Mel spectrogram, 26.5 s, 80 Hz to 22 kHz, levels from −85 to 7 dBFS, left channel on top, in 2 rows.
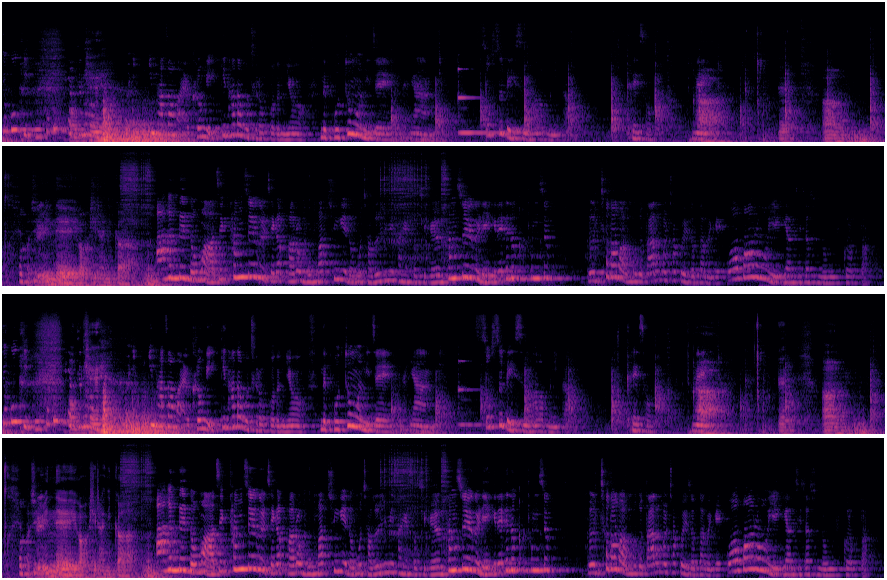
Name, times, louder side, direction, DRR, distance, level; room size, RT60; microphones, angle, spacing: voice 1, 0.0-1.5 1.8-6.5 7.2-8.6 9.4-9.8 10.4-10.6 13.5-14.3 15.6-21.5 22.0-26.2, right 3 dB, 25° right, 0.5 m, -36 dB
voice 2, 0.6-2.4 5.9-6.4 10.3-10.9 11.3-13.0 13.3-15.6, right 1 dB, 60° right, 1.1 m, -35 dB
Walk footsteps, 5.8-13.4, left 2 dB, 40° left, 1.8 m, -52 dB
Marimba xylophone, 6.8-8.6, left 10 dB, 65° left, 1.4 m, -47 dB
Motor vehicle (road), 9.3-10.9 11.2-12.3 13.3-13.5 13.9-14.4 14.8-15.9 17.1-18.1 18.6-18.7 18.9-20.4 21.3-22.9, equal, 5° left, 2.3 m, -58 dB
14.5 x 8.1 x 2.3 m
head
